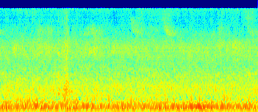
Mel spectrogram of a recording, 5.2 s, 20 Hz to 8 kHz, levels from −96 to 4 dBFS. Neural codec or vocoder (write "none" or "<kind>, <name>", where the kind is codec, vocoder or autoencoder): vocoder, WaveNeXt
